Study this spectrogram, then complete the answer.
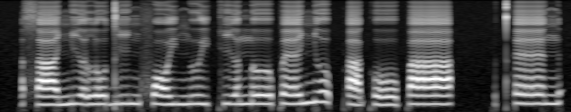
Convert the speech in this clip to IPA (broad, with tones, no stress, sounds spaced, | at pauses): s aː˩ ɲ i˧˩ ə̯ l o˧ d iː˧ ŋ f ɔː˧ j ŋ ɯː˧ j k i˧ ə̯ n ɤː˧ p ɛː˧˥ ɲ ɤː˥˨ p̚ ʔ a˩˧ k oː˩ p aː˧ | t̪ʰ ɛː˧ ŋ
